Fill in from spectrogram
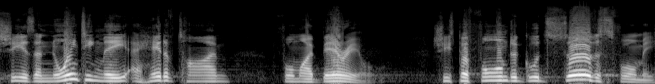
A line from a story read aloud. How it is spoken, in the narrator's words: he says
